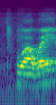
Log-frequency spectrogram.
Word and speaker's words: Huawei: You've got 2 inverters over there, Solex You got two inverters over here, Huawei, or how you pronounce that.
